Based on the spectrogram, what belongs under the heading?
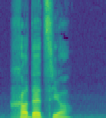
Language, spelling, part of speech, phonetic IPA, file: Polish, chadecja, noun, [xaˈdɛt͡sʲja], Pl-chadecja.ogg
